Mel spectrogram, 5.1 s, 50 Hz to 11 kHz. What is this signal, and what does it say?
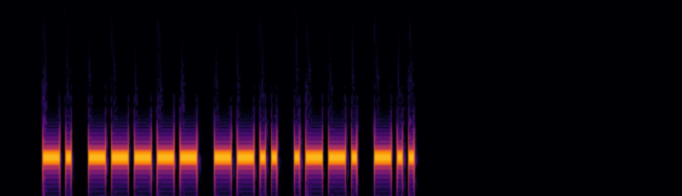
Morse code, heard as a keyed tone, about 27 wpm, 700 Hz. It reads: N0ZPD
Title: USA Call Signs - 5 Characters - Repeated 3x - 28wpm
